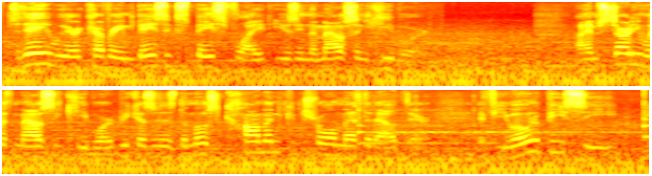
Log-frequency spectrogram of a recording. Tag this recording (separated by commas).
Music, Speech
